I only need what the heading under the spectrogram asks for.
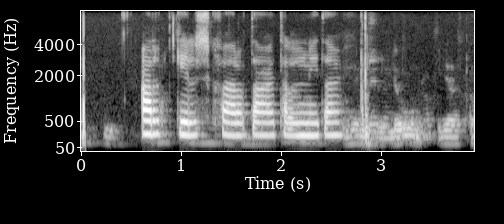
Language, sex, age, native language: Icelandic, female, 14, Icelandic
